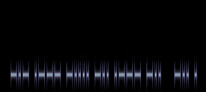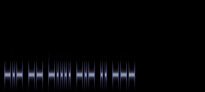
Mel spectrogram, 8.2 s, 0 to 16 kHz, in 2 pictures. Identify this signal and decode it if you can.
Morse code, heard as a keyed tone, about 32 wpm, 700 Hz. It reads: KJ6DJD DE KM6KIO
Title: USA Callsign DE Callsign 30wpm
